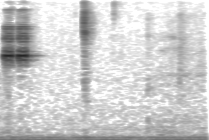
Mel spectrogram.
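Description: Handheld infrared thermometer beeping twice in quick succession, short high electronic beeps as it takes a temperature reading, followed by a light click just under a second later.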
